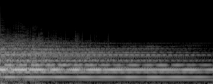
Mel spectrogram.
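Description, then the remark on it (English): A gong is struck and rings out with a sustained, shimmering tone, a bright sizzling wash riding over the steady hum before the high shimmer slowly fades while the deep tone lingers. “So you can hear that tone, but you can also hear kind of a sizzle on top of it.”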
